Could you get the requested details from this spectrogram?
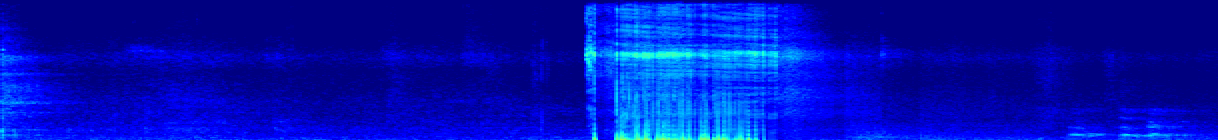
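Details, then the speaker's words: GMAW MIG/MAG welding set with wire feed speed too high: short, harsh crackling arc with choppy knocking/impact bursts as the wire stubs, giving a higher bead and more deposit consumption. "dan secara suara tadi suaranya seperti ada ketukan-ketukan atau benturan. Yang sebelah ini wire terlalu cepat."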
